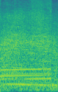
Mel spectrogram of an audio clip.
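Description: A Porsche race car on a track brakes hard, giving a brief, loud, steady engine drone with a strong tonal whine and no voices.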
